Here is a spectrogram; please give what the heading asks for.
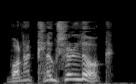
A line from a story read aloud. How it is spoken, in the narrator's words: Hagrid asked Madame Maxime excitedly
